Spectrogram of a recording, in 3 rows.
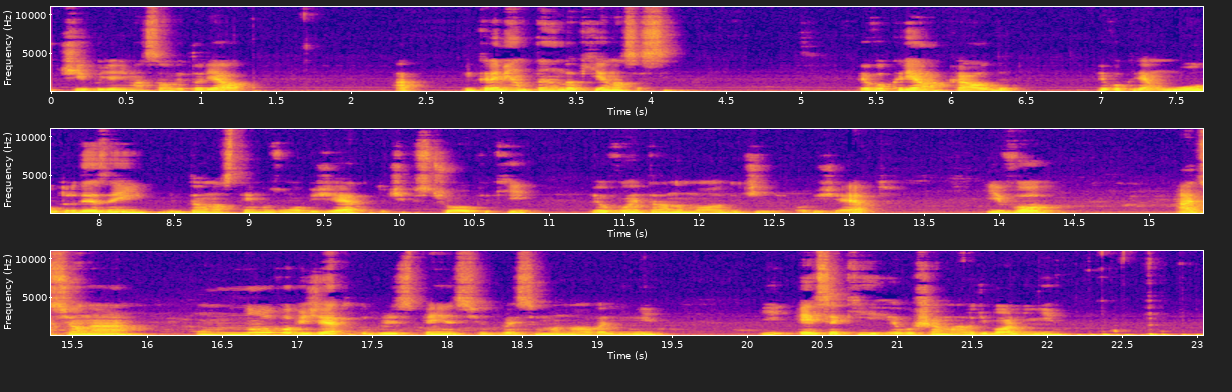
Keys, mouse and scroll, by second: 1.2 space, 2.7-6.2 drag, 11.8 click, 12.9 click, 15.4 click, 18.5 click, 20.2 click, 20.8 click, 21.9-23.0 typing.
